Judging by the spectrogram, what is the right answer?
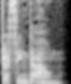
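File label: "dressing-down", British English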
